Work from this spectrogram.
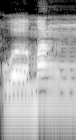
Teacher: samar, didengungkan, siap-siap ke huruf kafnya ditambah ng nun sukunnya, nun matinya. Cara bacanya wa mang, ya seperti itu ya, mati ke ang.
